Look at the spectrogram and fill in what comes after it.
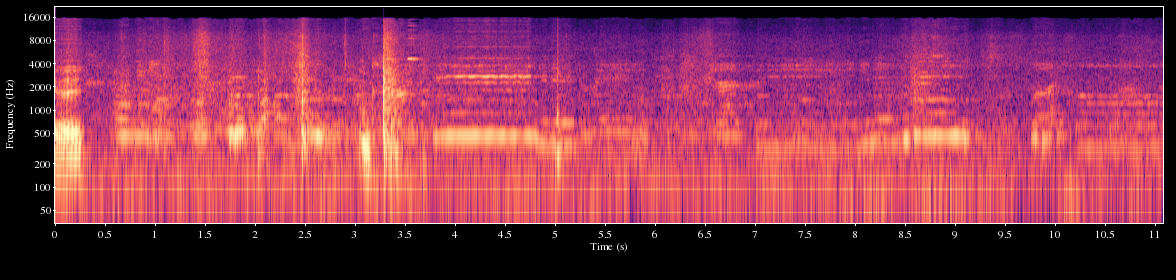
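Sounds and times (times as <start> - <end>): musical toy playing a tune: 0.6 - 3.1.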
